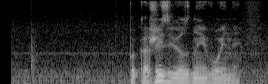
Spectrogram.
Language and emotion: Russian, neutral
